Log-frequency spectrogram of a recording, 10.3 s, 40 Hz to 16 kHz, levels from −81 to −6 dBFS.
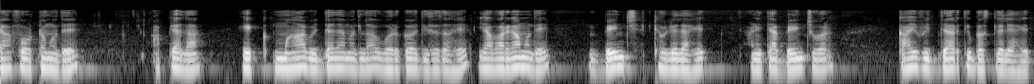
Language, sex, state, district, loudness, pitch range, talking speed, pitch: Marathi, male, Maharashtra, Pune, -20 LUFS, 115-125 Hz, 140 wpm, 120 Hz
